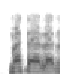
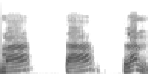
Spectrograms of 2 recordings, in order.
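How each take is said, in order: First: মা তা লান run together as one word; joined-up reading. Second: মা, তা, লান one by one with clear gaps; broken-up syllables. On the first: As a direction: read মা তা লান straight through without gaps. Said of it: "reading". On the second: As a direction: pause after each of মা, তা and লান. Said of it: "একটা একটা করে পড়বেন". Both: Shown as a demonstration.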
